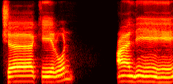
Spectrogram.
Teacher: sya tu panjang dan ra tu baris dua depan tapi dibaca dengan pendek, tak didengung. Syakirun alim, sebab tanwin bertemu dengan huruf halqum, huruf ain baca dengan izhar khalqi.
